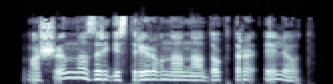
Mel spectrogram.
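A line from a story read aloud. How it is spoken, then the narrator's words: Sad. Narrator (Russian): Флойд ... печально добавил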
